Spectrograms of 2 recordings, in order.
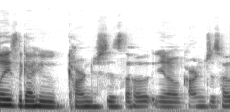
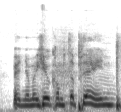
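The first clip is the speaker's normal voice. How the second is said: put-on high babyish baby talk voice; 5 semitones higher than usual. Mocking how a man talks to Venom, in a baby voice. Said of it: "baby voice".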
